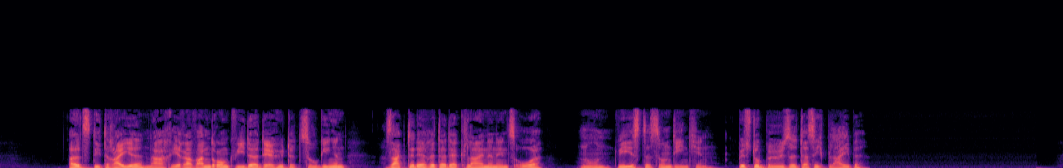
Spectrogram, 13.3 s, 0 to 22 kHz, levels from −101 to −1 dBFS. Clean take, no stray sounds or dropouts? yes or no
yes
